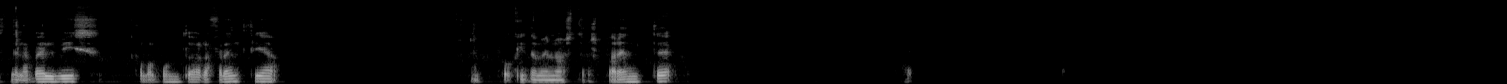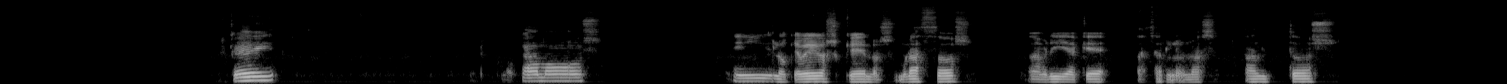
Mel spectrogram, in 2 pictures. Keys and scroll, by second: 4.6 z, 7.6 z, 8.8 2, 16.2-18.1 typing, 27.1 typing.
